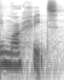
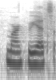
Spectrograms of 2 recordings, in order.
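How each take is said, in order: First: The name is said with a Dutch pronunciation. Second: The name is said with an English pronunciation. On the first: "in Dutch you would say Margriet" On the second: "but Margriet, I like it as well"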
